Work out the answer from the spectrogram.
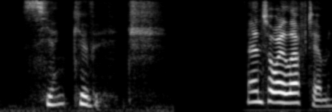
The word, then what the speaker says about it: Sienkiewicz: It is pronounced Sienkiewicz. S-I-E-N-K, Sienk. I-E, ear. W-I-C-Z, Vich. Sienkiewicz."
